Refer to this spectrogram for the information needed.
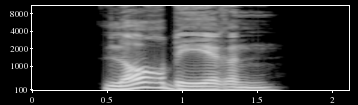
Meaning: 1. plural of Lorbeer 2. plural of Lorbeere
- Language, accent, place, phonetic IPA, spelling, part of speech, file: German, Germany, Berlin, [ˈlɔʁˌbeːʁən], Lorbeeren, noun, De-Lorbeeren.ogg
